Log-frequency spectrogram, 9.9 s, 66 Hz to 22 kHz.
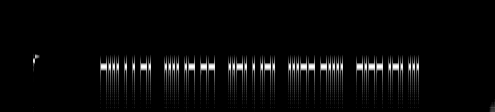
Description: Morse code, heard as a keyed tone, about 31 wpm, 700 Hz. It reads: BEEN HAM FER 36 YRS
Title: Practice QSO - Exchange 3 - More Info - 30wpm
